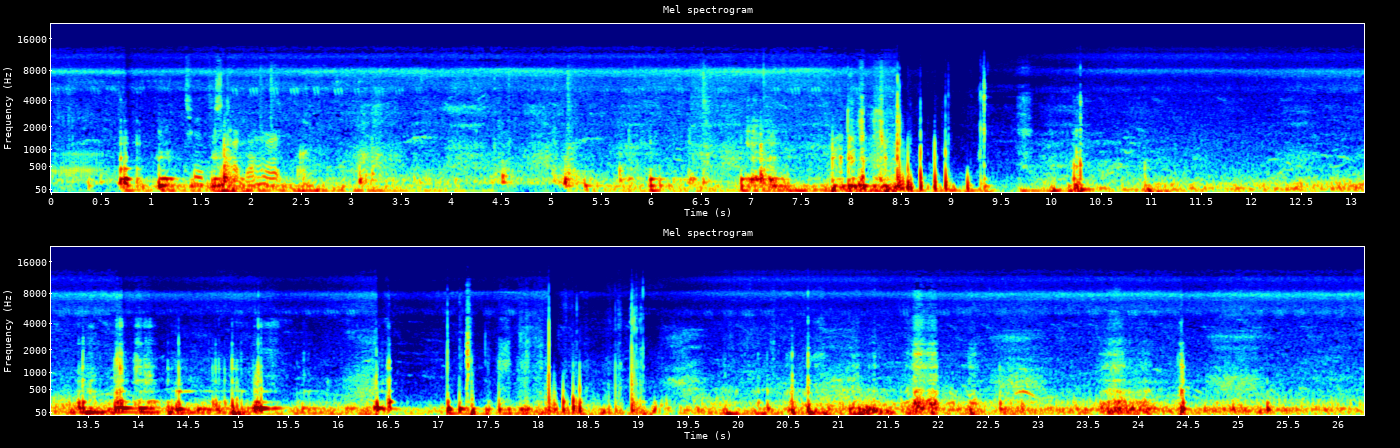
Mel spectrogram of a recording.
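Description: Wind buffeting the microphone in irregular low rumbling gusts, with scattered sharp knocks and clicks around the middle.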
